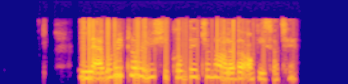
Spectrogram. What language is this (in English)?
Bangla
